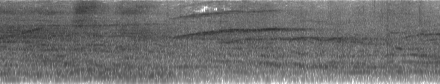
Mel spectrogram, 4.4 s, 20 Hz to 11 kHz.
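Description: Ice hockey arena crowd at a HV 71 versus Skelleftea game reacting unhappily to an icing call, a dense steady roar of many voices with whistling and shouts throughout, loud and sustained.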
